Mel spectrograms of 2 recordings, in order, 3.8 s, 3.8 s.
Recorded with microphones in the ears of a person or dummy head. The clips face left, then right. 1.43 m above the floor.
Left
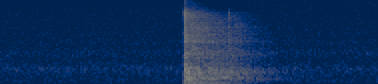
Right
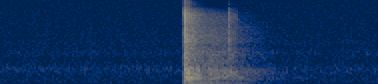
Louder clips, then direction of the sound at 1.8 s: Right 9 dB; 70° right (ahead or behind).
